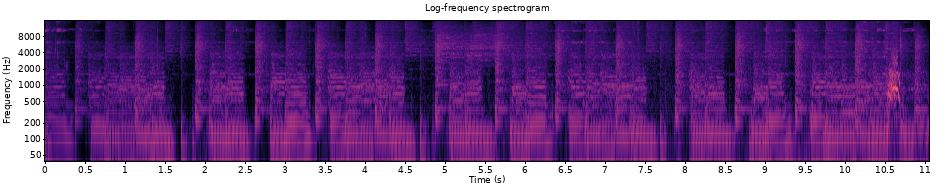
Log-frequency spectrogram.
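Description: An Australian Shepherd search dog barks over and over to signal a hidden person it has found. The loud, close barks come in quick succession through the whole stretch.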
